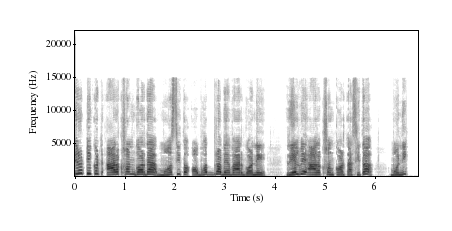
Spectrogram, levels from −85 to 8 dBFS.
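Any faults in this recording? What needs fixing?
Plainly audible codec damage runs through the whole speech clip. The treble sounds rebuilt, not captured, and s sounds turn gritty and metallic. Nothing reaches above 15 kHz. The likely cause is HE-AAC compression, whose copied upper bands miss the original harmonics. The damage fits a bitrate near 20 kbps. Encoding at a higher bitrate, or losslessly, would prevent it.

Pre-echo appears at 0.49 s. A brief hiss of about 20 ms comes just before an attack, and the onset sounds soft and smeared. The codec spread the noise for the loud part of its block into the quiet moment ahead of it. A higher bitrate, with shorter transform blocks on sharp transients, would prevent it.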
